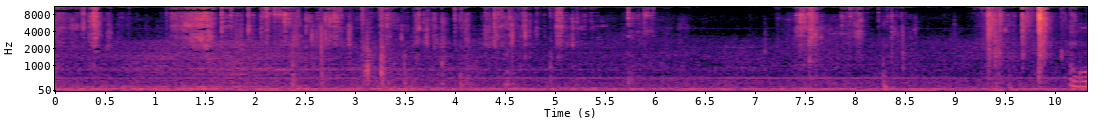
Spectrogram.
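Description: A cat bats a feather toy with soft thumps and rustles.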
